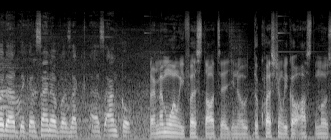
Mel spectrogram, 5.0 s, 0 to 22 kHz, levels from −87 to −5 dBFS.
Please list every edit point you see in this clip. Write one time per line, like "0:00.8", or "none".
0:02.2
